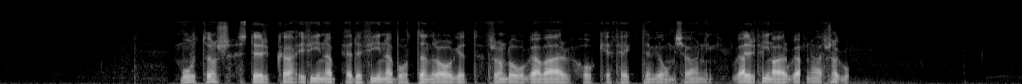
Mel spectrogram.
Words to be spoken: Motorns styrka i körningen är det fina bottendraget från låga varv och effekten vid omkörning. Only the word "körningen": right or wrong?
wrong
